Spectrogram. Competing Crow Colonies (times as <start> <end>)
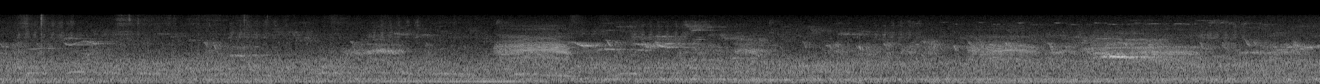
1.0 6.1, 9.6 13.2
